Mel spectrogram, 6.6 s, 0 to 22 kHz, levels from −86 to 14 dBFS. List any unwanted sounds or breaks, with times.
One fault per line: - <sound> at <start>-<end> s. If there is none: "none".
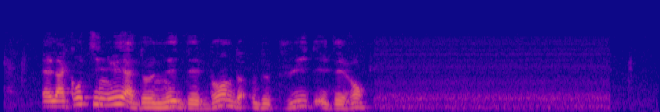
none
